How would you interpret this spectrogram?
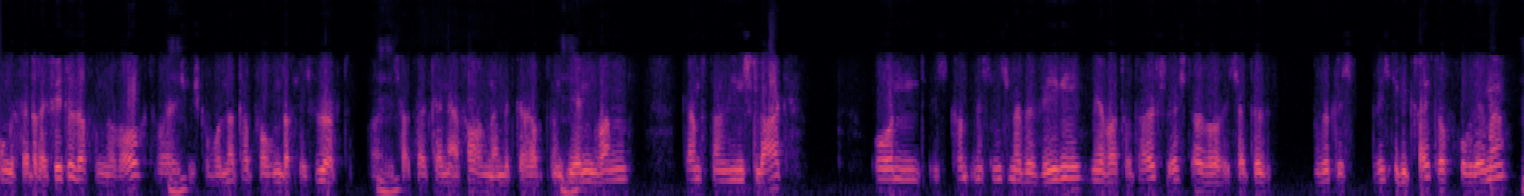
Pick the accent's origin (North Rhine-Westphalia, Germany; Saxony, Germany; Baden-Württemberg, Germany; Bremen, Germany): North Rhine-Westphalia, Germany; Dortmund; also ich muss sagen, ich komme aus Dortmund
